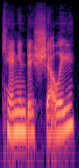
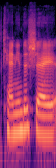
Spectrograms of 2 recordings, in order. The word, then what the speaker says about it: Canyon de Chelly: It's often mispronounced by the way cuz it's spelled Canyon Deselli but it's Canyon Desa and which means inside the rock.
